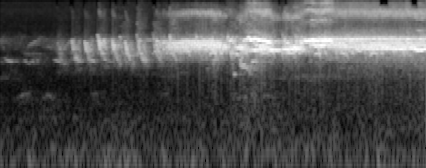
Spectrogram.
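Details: Rapid, pulsed sparrow chirps quicken and merge into a steady, intense high chatter that fills the rest of the recording.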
